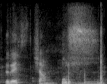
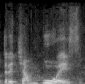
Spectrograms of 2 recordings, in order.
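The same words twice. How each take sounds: First: "champús" slow and soft, plain s after ú; correct plural champús. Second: "champúes" with stressed ú and an added es; incorrect plural champúes. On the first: Teacher correcting the shopping example, slow soft "champús" ending in s. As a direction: set "champús" down softly, no e before s. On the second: Teacher's faulty shopping example, "champúes" with a clear extra es. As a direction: sound out "champúes" clearly as cham-pú-es. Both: Shown as a demonstration. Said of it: "No, no es tres champúes".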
